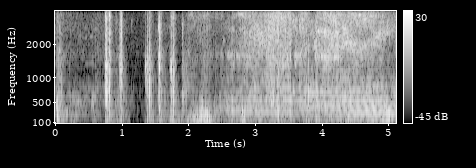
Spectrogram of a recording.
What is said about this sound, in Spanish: Ah, que se intenta forzar la puerta, compañero.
